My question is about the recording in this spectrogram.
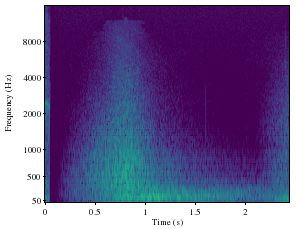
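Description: A whoosh transition sound effect: after a brief silence, a swell of noise rises to a peak just under a second in, then fades away.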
